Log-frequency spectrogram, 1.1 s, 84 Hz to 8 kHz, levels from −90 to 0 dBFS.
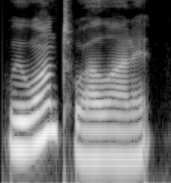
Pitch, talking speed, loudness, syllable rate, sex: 190 Hz, 265 wpm, -15 LUFS, 5.2 syllables/s, female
